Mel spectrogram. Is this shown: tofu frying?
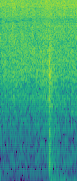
yes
